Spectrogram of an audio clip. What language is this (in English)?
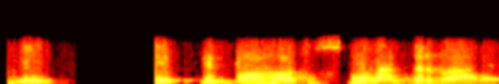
Punjabi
